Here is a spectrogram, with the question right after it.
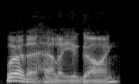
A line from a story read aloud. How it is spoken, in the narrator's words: She answered him coldly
